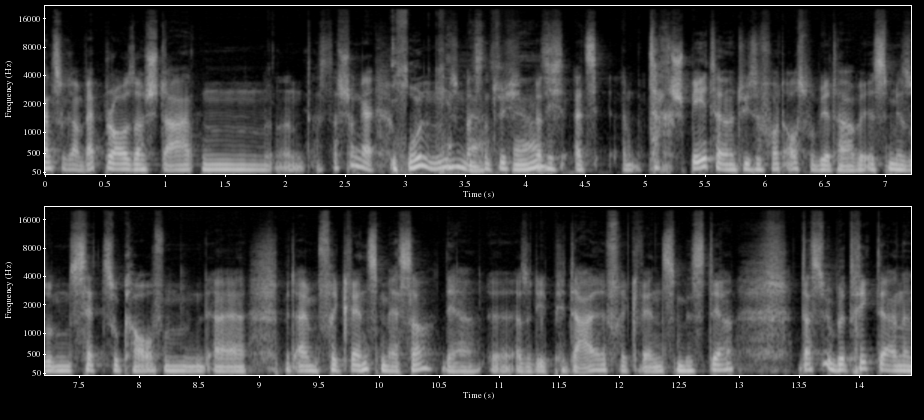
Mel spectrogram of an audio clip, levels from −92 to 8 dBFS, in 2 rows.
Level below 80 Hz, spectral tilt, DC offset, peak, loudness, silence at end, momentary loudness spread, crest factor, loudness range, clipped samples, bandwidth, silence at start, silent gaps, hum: -52 dBFS; -5 dB/octave; under 0.1%; -6 dBFS; -22 LUFS; 0 s; 8 LU; 16 dB; 2 LU; under 0.1%; 19.5 kHz; 0 s; none; none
